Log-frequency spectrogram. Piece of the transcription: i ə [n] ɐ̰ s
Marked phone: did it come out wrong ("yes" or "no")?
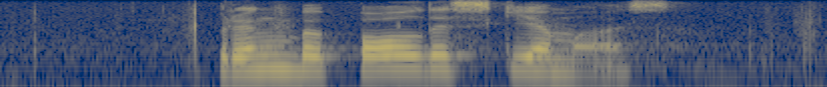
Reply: yes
